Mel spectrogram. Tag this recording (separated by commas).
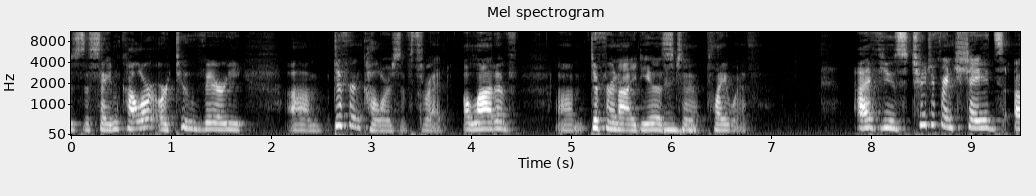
Speech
